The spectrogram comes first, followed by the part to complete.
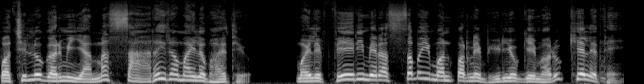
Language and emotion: Nepali, happy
